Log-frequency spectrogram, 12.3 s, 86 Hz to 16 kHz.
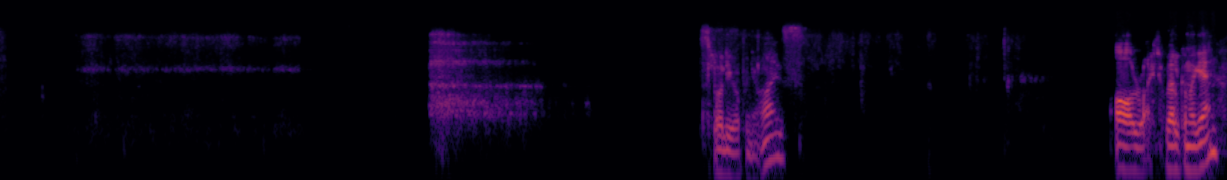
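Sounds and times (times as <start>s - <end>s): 
person taking a deep breath during a guided relaxation exercise: 0.7s - 3.3s, 4.3s - 5.8s
speech: 7.2s - 8.1s, 11.2s - 12.2s.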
